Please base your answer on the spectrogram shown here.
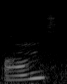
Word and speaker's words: Om: From there, you're able to chant a few Oms. So I'll just quickly go through that. So Om consists of three syllables, the A, O, and So you want to make sure that the ratio is 2:4.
